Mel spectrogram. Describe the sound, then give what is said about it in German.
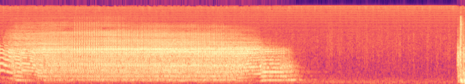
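A door creaks in a long, strained groan lasting about four seconds, goes quiet, then shuts with a single sharp click. “Eine Tür fällt knarrend ins Schloss.”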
